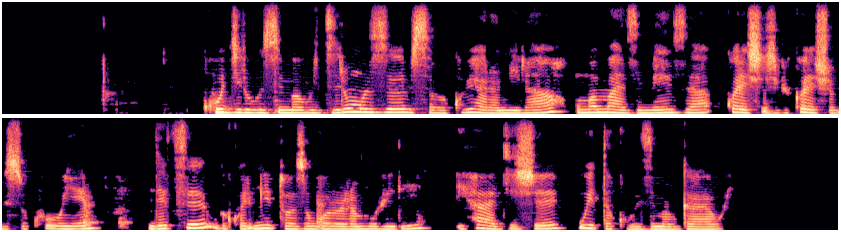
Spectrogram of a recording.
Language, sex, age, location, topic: Kinyarwanda, female, 18-24, Kigali, health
